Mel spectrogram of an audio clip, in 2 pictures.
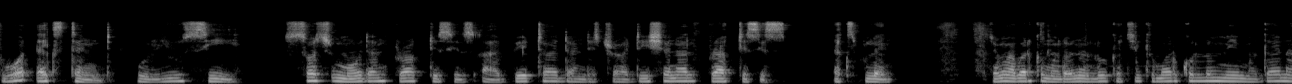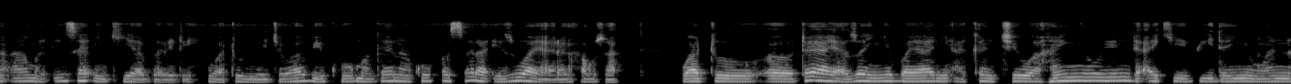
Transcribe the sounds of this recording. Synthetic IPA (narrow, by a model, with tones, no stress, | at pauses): wɔ˦tɛ˨kstɛ˦˨nd | wʊ˨ljuː˦siː˦˨ | sɔ˦t͡ʃmɔ˦dɐ˦npɾa˦k̚tɪ˨sɪ˨sʔaː˨bɛ˦tʰɐ˦da˨ndɐ˨tɾa˨dɪ˦ʃɔ˦nɐ˦lpɾa˦k̚tɪ˨sɪ˨s | ʔɛ˨ksple˦˨n | d͡ʒɐ˦ma˦ʔa˨bɐ˦rkɐ˨mːa˨da˨wɐ˦nːɐ˨nloː˦kɐ˨t͡ʃiː˦kʰɐ˨mɐ˦rkʷʊ˦lːʊ˦mːeː˨mɐ˨ɡɐ˦naː˨ʔa˨mɐ˨ɗiː˦saː˦ʔɪ˨ŋkʲʰɪ˦jaː˨bɐ˨rdeː˦waː˨toː˨me˨d͡ʒɐ˨waː˦biː˨kʷʰoː˦mɐ˨ɡɐ˦naː˨kʷoː˦ɸɐ˦sɐ˦ɾaː˨ʔe˨zʊ˦waː˨jaː˨ɾɐ˦ŋha˦wsa˦ | waː˨toː˨tɐ˦jaː˨jaː˨zɐ˦˨ɲji˦bɐ˨jaː˦niː˨ʔa˨kʰɐ˦˨nt͡ʃeː˦˨waː˨ɦa˦ɲjoː˦jɪ˦nda˨ʔa˦kʲʰeː˨bi˦dɔ˦ɲjɪ˦˨ŋwɐ˦nːɐ˨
